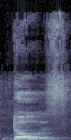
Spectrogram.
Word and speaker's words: does: The plural form of it is dos. Dos. It is rhymed as toes.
